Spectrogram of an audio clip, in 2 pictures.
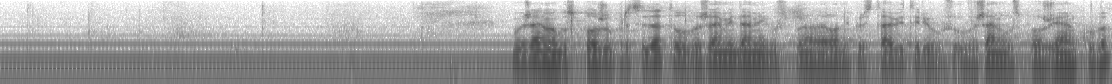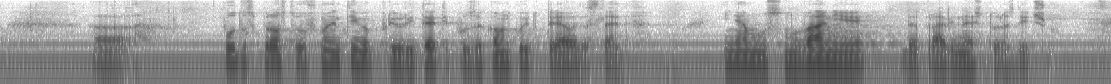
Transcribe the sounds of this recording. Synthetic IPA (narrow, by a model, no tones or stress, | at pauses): ʊvɐʒaɛməɡospɔʒʊpɾɛt̪sɛd̪at̪ɛlˠʊvɐʒaɛmid̪amiːɡospod̪anɐɾɔd̪nipɾɛt̪st̪avit̪ɛlʲiʊvɐʒaɛmɡospɔʒʊjaŋkovə | pud̪ʊspɾɔst̪ʊvɐfmomɛnt̪əimɐpɾioɾit̪ɛt̪ipozɐkɔnkoit̪ʊ̥t̪ɾʲabvəd̪ɐslɛd̪vɐ | inʲamɐosnovaniɛ | d̪ɐpɾavinɛʃt̪oɾɐzlit͡ʃno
